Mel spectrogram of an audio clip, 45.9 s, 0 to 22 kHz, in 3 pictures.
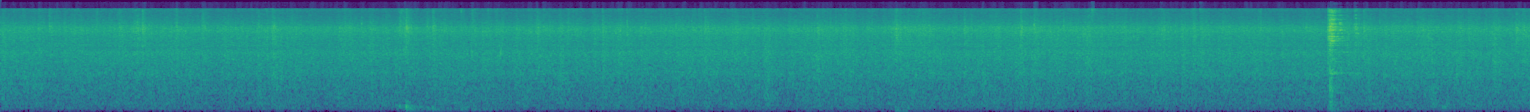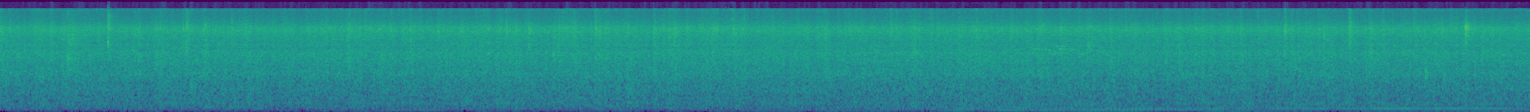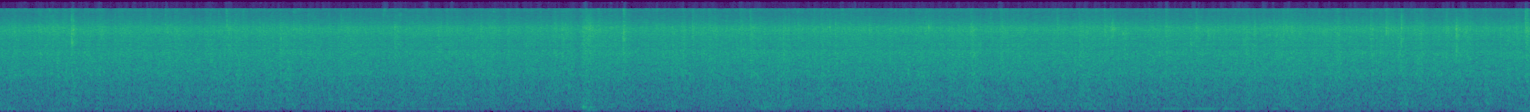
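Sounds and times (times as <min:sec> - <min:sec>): rain falling: 0:00.0 - 0:45.9.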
